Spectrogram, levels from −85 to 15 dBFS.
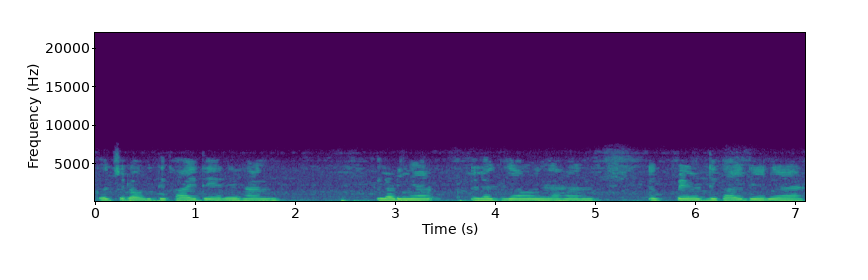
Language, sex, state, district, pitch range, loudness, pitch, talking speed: Punjabi, female, Punjab, Fazilka, 200-210 Hz, -14 LUFS, 205 Hz, 135 wpm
